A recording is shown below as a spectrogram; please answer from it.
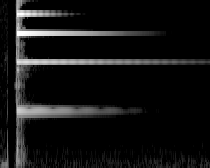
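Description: A single bright bell-like ding, struck once about a third of a second in, ringing out and fading away over about two and a half seconds.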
